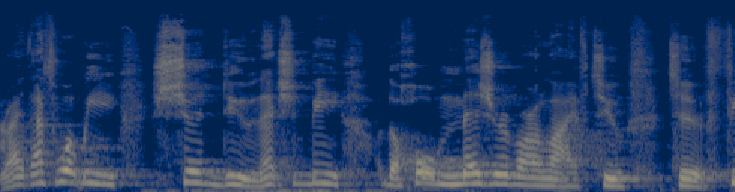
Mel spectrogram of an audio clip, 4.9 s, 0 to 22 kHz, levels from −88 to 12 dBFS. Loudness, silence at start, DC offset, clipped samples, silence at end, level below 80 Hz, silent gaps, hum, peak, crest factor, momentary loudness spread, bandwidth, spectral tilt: -34 LUFS; 0 s; under 0.1%; under 0.1%; 0 s; -62 dBFS; none; none; -16 dBFS; 18 dB; 8 LU; 16 kHz; -5 dB/octave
